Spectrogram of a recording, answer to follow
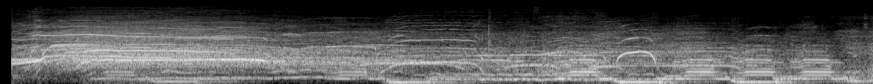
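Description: Crowd of fans screaming and cheering at a live pop show. About four seconds in the band's song kicks in with a heavy bass beat, and the screaming carries on over the music.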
